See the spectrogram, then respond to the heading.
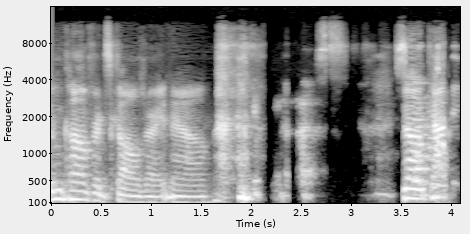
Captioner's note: laughs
